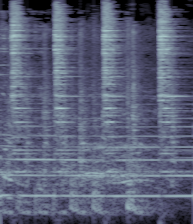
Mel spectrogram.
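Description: Hindu temple bells rung continuously during the arati lamp offering: sharp, irregular strokes several times a second over a steady ringing hum.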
